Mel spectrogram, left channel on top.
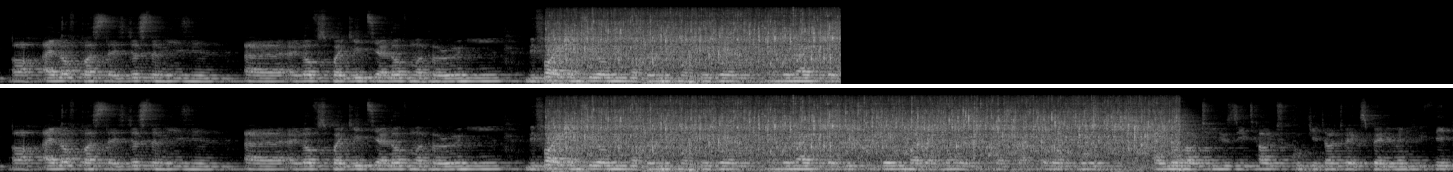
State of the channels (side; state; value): left; drops out; at 8.5 s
